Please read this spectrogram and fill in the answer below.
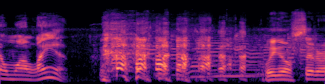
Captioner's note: laughter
